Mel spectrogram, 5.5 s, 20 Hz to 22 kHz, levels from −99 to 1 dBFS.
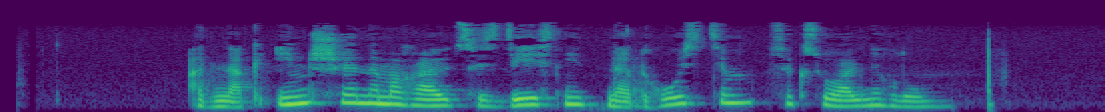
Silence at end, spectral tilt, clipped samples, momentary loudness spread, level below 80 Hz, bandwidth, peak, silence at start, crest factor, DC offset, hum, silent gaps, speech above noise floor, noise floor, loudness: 0.55 s; -5 dB/octave; under 0.1%; 13 LU; -76 dBFS; 11 kHz; -12 dBFS; 0.95 s; 16 dB; under 0.1%; none; none; 48 dB; -73 dBFS; -26 LUFS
